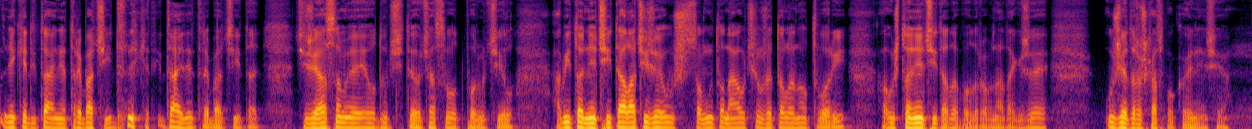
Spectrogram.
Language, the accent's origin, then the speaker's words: Slovak; Trenčín, Trenčín Region, Slovakia; U nás na okolí ten slávny kopec Trenčiansky sa volá Soblahov, uh-huh. Mhm. kde sme vyrástli.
